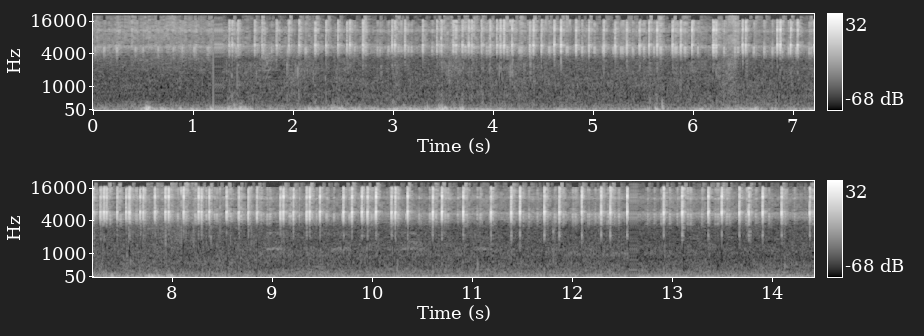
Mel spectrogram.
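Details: Cicada calling while it rubs its eye. A high, steady buzzing band sounds throughout, broken by dense rattling clicks that grow sharper and more regular in the second half. Soft low thumps of handling come early on.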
